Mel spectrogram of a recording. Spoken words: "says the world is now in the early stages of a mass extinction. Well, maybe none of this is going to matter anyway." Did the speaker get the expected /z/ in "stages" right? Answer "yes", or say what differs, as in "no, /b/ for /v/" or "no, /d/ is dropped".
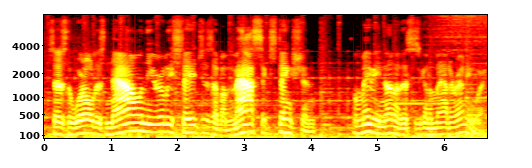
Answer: yes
